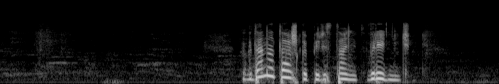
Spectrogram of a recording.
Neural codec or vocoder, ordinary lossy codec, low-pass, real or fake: none; none; 7.2 kHz; real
